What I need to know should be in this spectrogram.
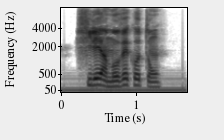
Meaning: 1. to go through a spell of poor health, to be coming down with something, to get in a bad way 2. to be headed for trouble, to be circling the drain, to go downhill
- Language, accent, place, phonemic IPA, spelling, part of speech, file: French, France, Lyon, /fi.le œ̃ mo.vɛ kɔ.tɔ̃/, filer un mauvais coton, verb, LL-Q150 (fra)-filer un mauvais coton.wav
